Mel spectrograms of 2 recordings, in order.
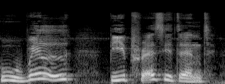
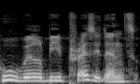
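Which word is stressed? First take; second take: will; President. First: The stress falls playfully on will. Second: The stress falls normally on president. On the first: It hints that a certain actor will be president. "das hat er dann ganz lustig betont" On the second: It simply asks who the president will be. "ins Englische überträgt, dann heißt das ja"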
